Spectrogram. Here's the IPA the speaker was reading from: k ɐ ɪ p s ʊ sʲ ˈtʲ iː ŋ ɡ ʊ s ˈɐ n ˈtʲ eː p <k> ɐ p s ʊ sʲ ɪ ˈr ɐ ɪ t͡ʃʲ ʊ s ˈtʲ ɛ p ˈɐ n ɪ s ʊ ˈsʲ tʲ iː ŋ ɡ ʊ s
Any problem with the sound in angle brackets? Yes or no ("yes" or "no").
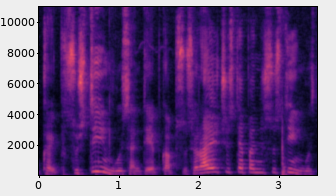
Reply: no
